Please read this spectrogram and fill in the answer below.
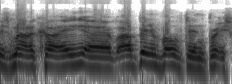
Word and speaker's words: Malachi: Wiso here pronounced your name Malachi, but I told him it's Malachi because he's just English is a second. Yeah, it's Malachi.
